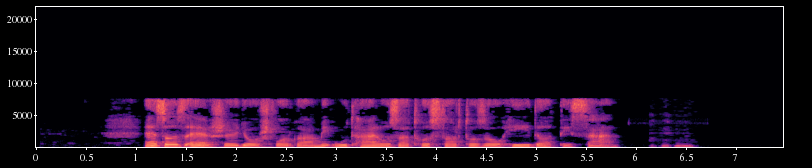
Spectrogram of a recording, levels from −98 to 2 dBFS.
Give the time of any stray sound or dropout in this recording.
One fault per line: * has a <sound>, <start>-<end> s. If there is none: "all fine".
* has a laugh, 6.1-6.6 s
